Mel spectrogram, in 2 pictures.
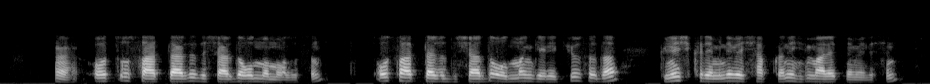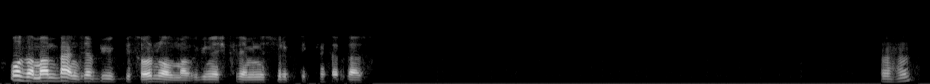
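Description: Nothing stood out on listening to this speech over its narrow telephone-line band.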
